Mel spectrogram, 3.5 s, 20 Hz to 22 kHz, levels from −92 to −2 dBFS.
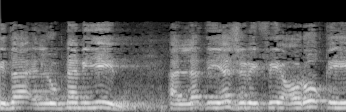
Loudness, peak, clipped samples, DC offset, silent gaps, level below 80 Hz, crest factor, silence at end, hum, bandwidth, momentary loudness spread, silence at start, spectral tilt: -17 LUFS; -4 dBFS; under 0.1%; under 0.1%; none; -58 dBFS; 12 dB; 0 s; none; 10 kHz; 6 LU; 0 s; -4.5 dB/octave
